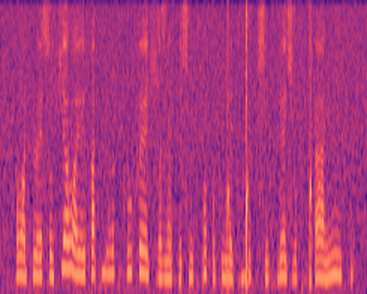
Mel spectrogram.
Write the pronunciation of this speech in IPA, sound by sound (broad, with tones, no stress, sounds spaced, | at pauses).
lˠ e˨ k ɭ ɛ˨ s o˨ ç ɛ˦ lˠ eː˨ f a˦ k bʱ ʌ˦ k h u˦ f ɛː˦˨ ç ʌ˨ z ɛ̃˨ h ʌ˨ ɕ ĩ˨ k ʔ õ˦ ʔ o˨ k ŋ͡ǃ eː˨ k ɡ͡ǃ ɯ˦˨ k ɕ ẽ˨ k ɓ ɛː˦ ɕ oː˨ k ǃʼ aː˦˨ ŋ ĩ˦˨ k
